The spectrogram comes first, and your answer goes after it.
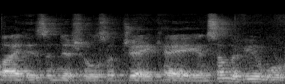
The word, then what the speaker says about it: J.K.: So he had the newspaper publisher actually spell it out, J-A-Y-K-A-Y, to get the point across that he is J.K.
